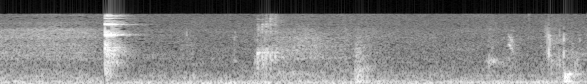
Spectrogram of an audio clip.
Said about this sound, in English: Now we do shots. Clink, clink.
